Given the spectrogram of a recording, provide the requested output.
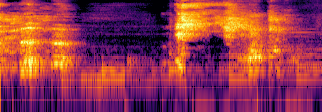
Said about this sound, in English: Oh yeah. Dab cough with the boys. Just coughing up his lungs, you know.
